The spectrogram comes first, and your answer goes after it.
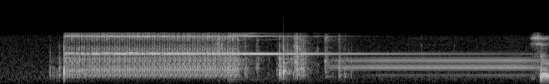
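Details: German telephone (converted and redesigned) at final checkout after repair: bright, steady electric bell rings a few seconds, stops cleanly and rings again on a ring cycle; ringer working properly, bell volume adjustable via squelch settings.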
